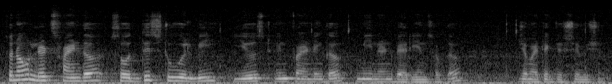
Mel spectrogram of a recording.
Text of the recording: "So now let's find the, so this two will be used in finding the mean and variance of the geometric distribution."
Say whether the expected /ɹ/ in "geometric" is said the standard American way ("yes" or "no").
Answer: no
